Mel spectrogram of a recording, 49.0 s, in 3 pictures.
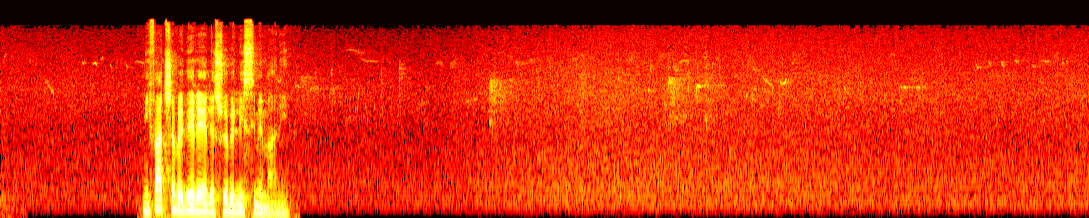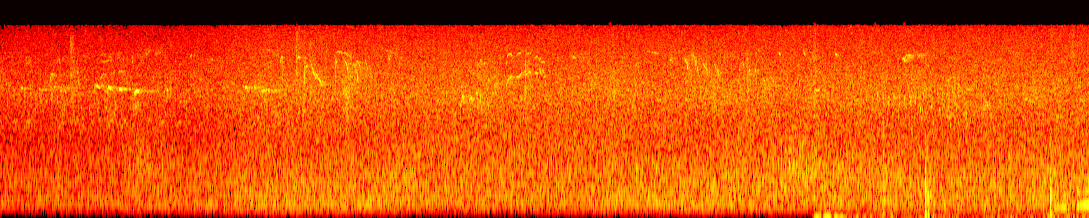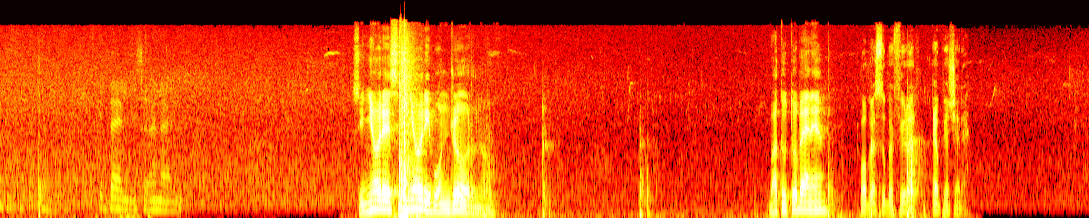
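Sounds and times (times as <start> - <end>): sharp clicks: 38.6 - 39.2.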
